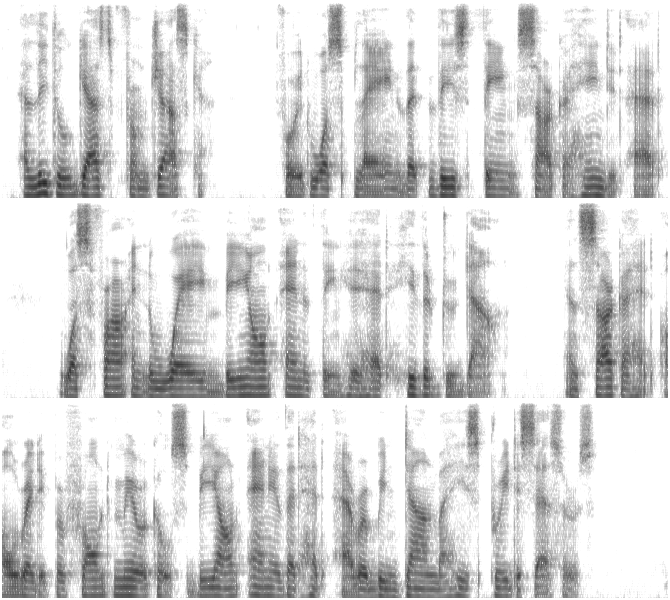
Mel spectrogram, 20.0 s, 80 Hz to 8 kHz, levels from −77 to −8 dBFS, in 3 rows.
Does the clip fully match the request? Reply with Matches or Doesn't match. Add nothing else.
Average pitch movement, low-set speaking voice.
Doesn't match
